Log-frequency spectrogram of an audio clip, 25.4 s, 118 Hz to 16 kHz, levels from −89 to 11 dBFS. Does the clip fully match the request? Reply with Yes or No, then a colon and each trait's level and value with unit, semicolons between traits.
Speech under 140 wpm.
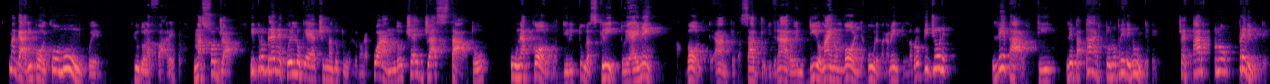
Yes: average, 120 wpm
